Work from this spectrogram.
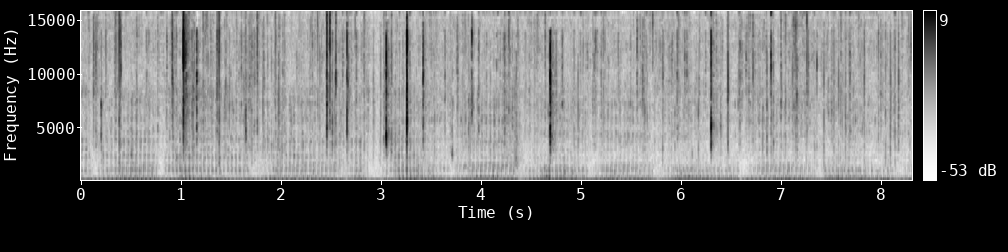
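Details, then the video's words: Domestic cat purring steadily, a low rumbling drone swelling and easing in breath cycles under a second long, mixed with sharp pops and crackles of a cozy fireplace throughout. "Purring Cat with Cozy Crackling Fireplace Sound"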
